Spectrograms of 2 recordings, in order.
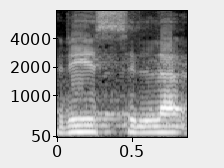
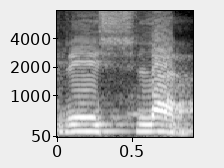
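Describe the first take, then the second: Both takes have the same delivery.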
